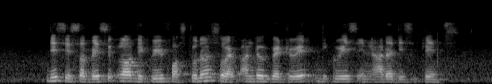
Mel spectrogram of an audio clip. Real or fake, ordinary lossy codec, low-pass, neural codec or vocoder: real; Opus, 32 kbps; 7.2 kHz; none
